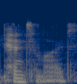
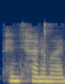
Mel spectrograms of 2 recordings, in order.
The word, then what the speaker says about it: pentanamide: our molecule would be pentanoid or pentanamide however you want to pronounce it pentanamide is probably the most correct way of saying it so just as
